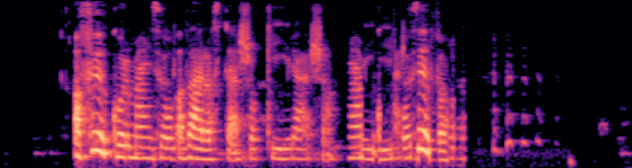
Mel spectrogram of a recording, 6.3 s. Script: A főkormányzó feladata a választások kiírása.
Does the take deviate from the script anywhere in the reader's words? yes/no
yes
